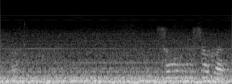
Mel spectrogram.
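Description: Steady low rumble of a Boeing 787-8 airliner cabin in cruise flight, with the engine and airflow noise holding at an even level.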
